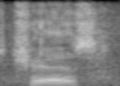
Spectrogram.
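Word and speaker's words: chare: But way up here, they're locally known as chairs. Not as not spelled like the chair you sit on.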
